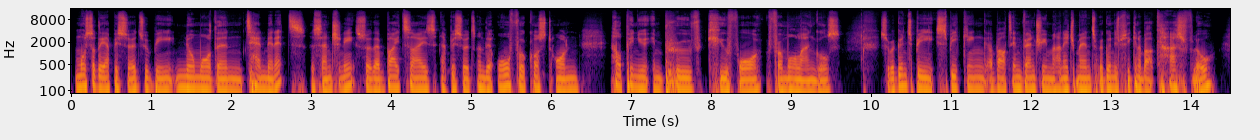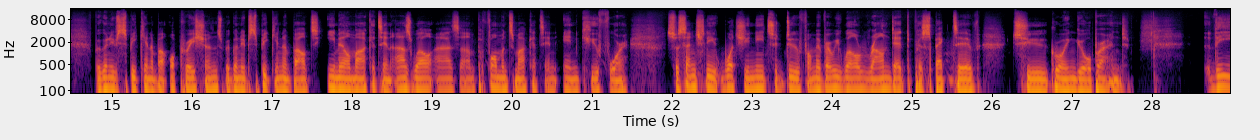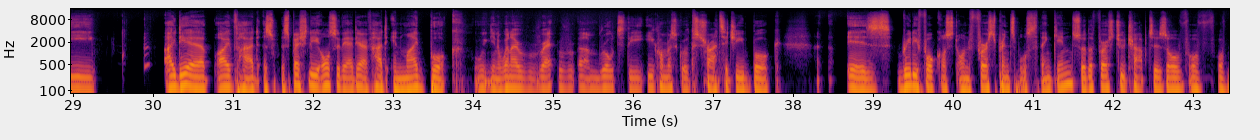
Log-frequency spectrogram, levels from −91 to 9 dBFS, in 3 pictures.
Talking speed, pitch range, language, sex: 170 wpm, 105-120 Hz, English, male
